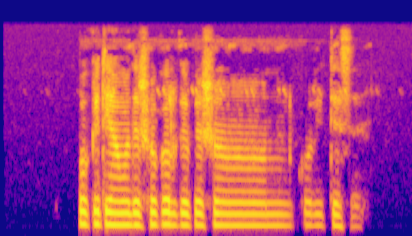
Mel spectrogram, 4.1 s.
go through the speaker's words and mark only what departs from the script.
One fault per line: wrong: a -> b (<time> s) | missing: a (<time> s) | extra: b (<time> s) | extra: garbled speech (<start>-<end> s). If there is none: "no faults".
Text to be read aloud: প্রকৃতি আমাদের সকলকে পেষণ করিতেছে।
no faults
